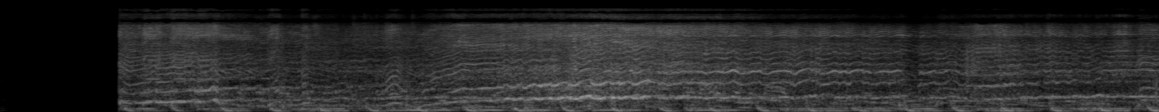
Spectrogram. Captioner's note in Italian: engine sound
